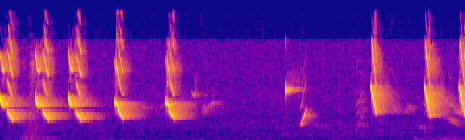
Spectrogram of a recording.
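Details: Saffron finch singing estalos: fast clusters of doubled high snaps, slowing to single downward-sweeping notes, a gap with two thin rising whistles, then loud sharp snaps again.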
